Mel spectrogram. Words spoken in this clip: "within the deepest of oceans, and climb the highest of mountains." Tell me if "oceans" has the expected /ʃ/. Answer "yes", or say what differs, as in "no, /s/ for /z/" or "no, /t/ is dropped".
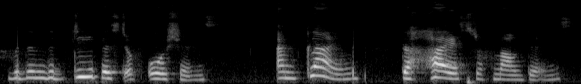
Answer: yes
